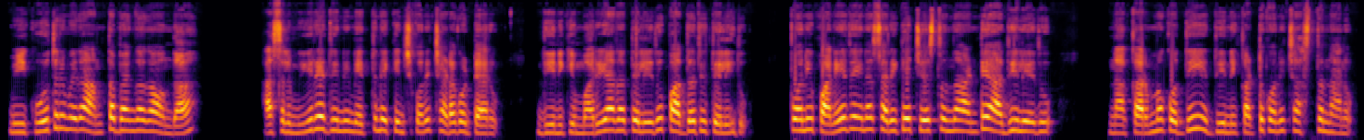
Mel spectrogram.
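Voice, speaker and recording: A contemptuous, hot-tempered young husband barks his words fast and loud, as a woman narrator puts him on. The voice sits high and light for a man, with a storybook reading feel. He sounds scornful and short-fused throughout. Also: fairly even intonation, lightly acted. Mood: scornful shouting. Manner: shouting, contemptuous, rapid.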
